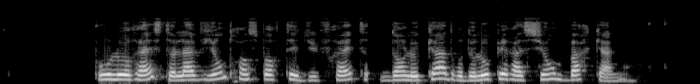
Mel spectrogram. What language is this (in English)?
French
